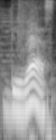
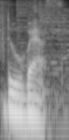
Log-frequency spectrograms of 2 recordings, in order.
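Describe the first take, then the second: First: 'The' is said with a long 'ee' vowel. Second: 'The' is said with a short 'uh' vowel. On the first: The speaker calls it wrong. "bukan the west" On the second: The speaker calls it right. "tapi the west"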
